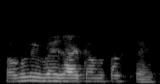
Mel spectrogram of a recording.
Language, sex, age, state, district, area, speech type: Goan Konkani, male, 18-30, Goa, Murmgao, rural, conversation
